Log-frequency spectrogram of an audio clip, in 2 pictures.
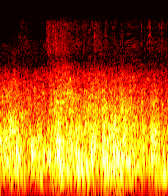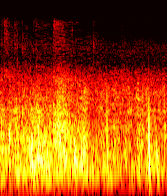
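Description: An explosion roars and rumbles, then slowly fades.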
